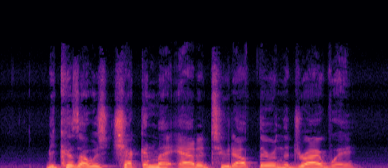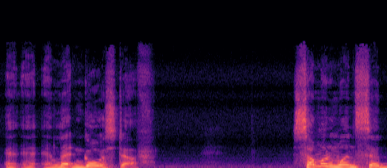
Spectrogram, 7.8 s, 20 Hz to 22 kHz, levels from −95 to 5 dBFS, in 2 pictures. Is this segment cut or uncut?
uncut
